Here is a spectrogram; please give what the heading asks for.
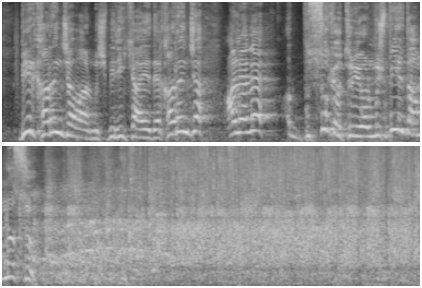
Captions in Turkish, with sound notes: Bir karınca varmış bir hikaye de. Karınca... ...aleve su götürüyormuş. Bir damla su. (Alkış sesleri)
